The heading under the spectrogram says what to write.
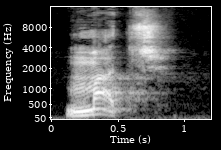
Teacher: In British pronunciation, R is silent here.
